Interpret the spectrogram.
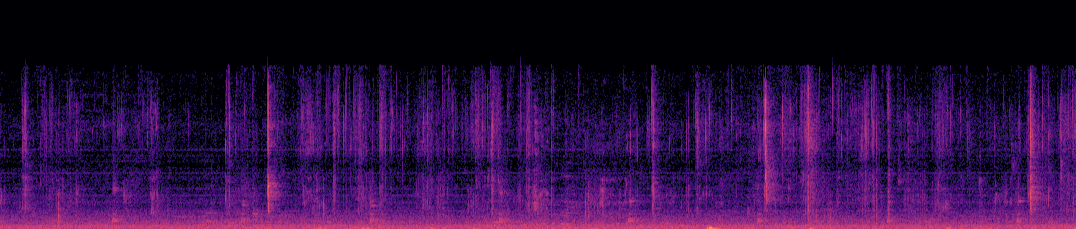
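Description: Close-miked eating: biting into and chewing sauce-covered corn on the cob, with scattered small wet mouth clicks. One low thump comes about nine seconds in.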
